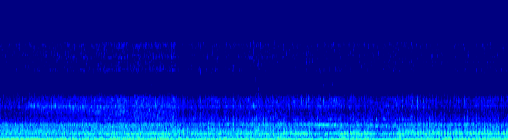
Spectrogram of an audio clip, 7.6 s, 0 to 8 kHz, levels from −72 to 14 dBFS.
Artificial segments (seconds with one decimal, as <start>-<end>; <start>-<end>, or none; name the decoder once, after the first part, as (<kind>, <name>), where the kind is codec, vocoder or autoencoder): 0.8-3.2 (vocoder, Vocos)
